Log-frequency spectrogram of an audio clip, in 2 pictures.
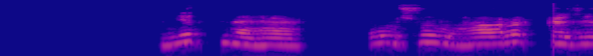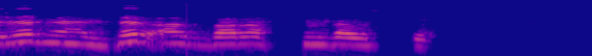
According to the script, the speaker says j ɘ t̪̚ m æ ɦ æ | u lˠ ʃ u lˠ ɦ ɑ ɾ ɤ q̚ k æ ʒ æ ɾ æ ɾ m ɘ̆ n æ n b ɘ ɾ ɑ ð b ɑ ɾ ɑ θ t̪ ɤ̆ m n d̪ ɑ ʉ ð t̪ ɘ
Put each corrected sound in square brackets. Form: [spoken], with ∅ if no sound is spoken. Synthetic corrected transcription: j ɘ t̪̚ m æ ɦ æ | u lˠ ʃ u lˠ ɦ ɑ ɾ ɤ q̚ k æ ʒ æ [l] æ ɾ m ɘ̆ n æ n b ɘ ɾ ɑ ð b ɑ ɾ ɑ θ t̪ ɤ̆ [∅] n d̪ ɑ ʉ [θ] t̪ ɘ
